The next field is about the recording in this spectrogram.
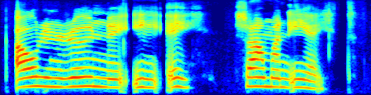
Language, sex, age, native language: Icelandic, male, 9, Icelandic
